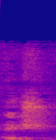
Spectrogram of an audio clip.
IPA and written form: ˈeɪʃn (-ation)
